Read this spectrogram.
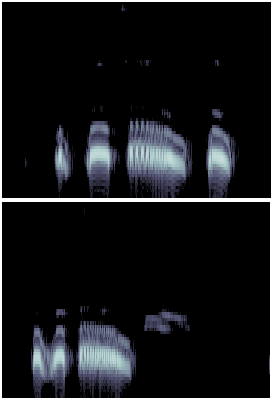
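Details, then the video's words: Spotted dove calling to stimulate males and females: two phrases of short hooked notes and a long coo dropping in pitch, clear against a silent background. "Tiếng chim cu gáy kích bổi kích trống kích mái"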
